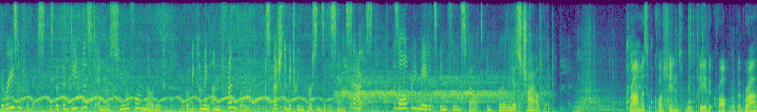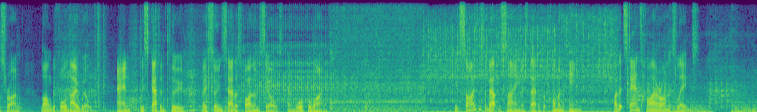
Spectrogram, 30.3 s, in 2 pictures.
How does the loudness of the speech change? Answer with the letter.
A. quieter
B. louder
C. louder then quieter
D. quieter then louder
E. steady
E.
